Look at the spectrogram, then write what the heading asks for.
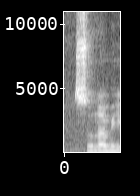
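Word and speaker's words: tsunami: happen to মালদ্বীপ during সুনামি অফ 2004 এখানে টি এর উচ্চারণ সাইলেন্ট থাকবে টি এর উচ্চারণ হবে না সুনামি 2004 সালে মূলত মালদ্বীপে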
